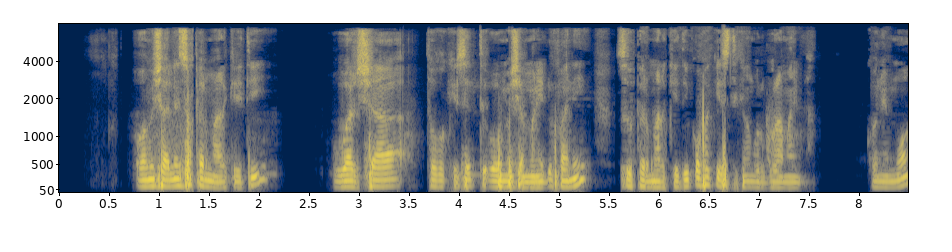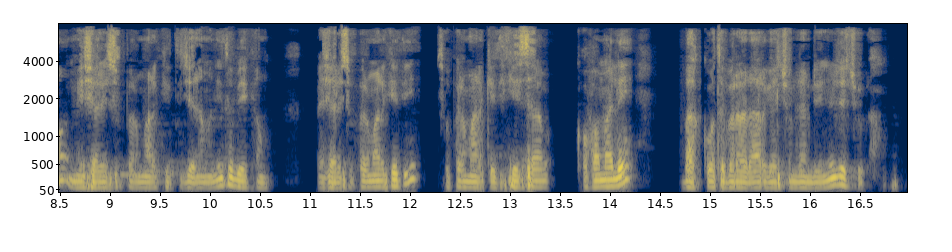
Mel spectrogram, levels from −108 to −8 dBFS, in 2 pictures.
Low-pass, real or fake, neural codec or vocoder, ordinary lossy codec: 7.2 kHz; real; none; AAC, 32 kbps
